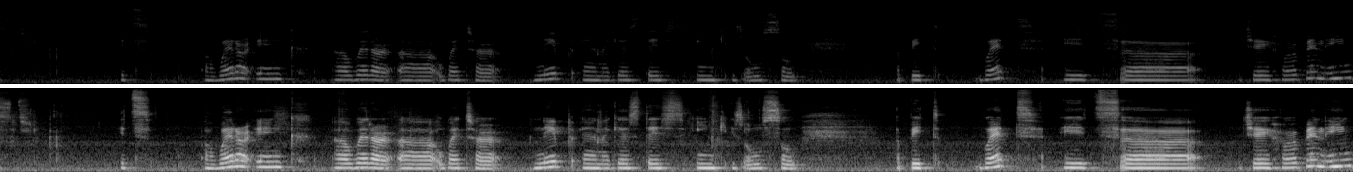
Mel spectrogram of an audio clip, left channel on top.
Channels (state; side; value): quieter; left; 26.2 dB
